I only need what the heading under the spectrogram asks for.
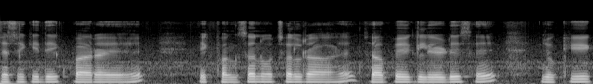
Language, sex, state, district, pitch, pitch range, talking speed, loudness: Hindi, male, Delhi, New Delhi, 120 Hz, 115-125 Hz, 190 wpm, -17 LUFS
